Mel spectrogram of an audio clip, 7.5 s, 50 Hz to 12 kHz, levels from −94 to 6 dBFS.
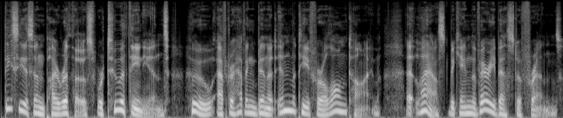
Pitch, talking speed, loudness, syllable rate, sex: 140 Hz, 190 wpm, -18 LUFS, 5.5 syllables/s, male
